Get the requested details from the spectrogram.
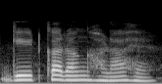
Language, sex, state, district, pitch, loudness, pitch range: Hindi, female, Assam, Kamrup Metropolitan, 200 Hz, -14 LUFS, 185-210 Hz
